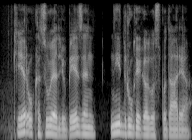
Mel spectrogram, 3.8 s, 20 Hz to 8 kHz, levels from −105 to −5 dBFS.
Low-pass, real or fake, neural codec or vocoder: 7.2 kHz; fake; codec, 16 kHz, 8 kbps, FunCodec, trained on LibriTTS, 25 frames a second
